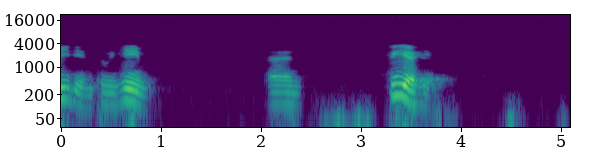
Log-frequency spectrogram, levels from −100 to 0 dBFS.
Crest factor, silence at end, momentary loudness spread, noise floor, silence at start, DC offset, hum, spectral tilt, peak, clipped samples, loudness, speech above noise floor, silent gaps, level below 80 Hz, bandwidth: 24 dB; 0.6 s; 22 LU; -87 dBFS; 0 s; under 0.1%; none; -9 dB/octave; -14 dBFS; under 0.1%; -34 LUFS; 53 dB; none; -68 dBFS; 3.9 kHz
